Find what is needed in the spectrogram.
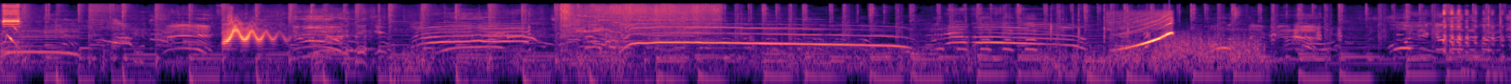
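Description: Cartoon-style sound effects over background music with a steady beat: boing-like bouncing sounds, then a long, slowly falling tone, and a quick rising whistle near the end, the loudest moment.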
